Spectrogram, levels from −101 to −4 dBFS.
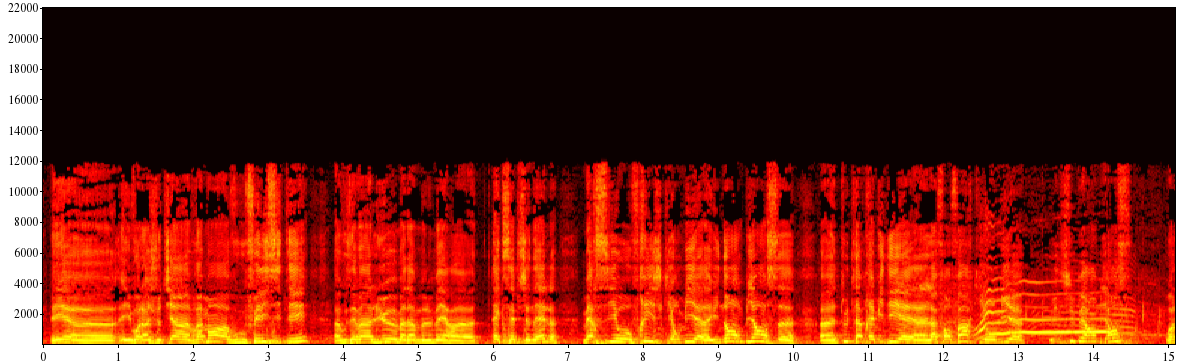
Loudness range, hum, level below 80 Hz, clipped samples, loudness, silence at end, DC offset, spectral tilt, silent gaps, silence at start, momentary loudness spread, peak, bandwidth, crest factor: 2 LU; none; -60 dBFS; under 0.1%; -29 LUFS; 0 s; under 0.1%; -5 dB/octave; none; 0.1 s; 6 LU; -14 dBFS; 12.5 kHz; 16 dB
